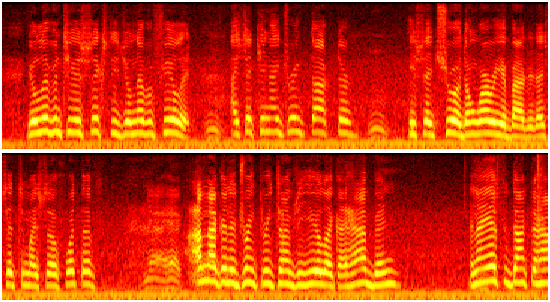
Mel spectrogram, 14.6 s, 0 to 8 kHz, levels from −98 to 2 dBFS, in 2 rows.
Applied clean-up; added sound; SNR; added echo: none; Mechanical fan; 17 dB; none.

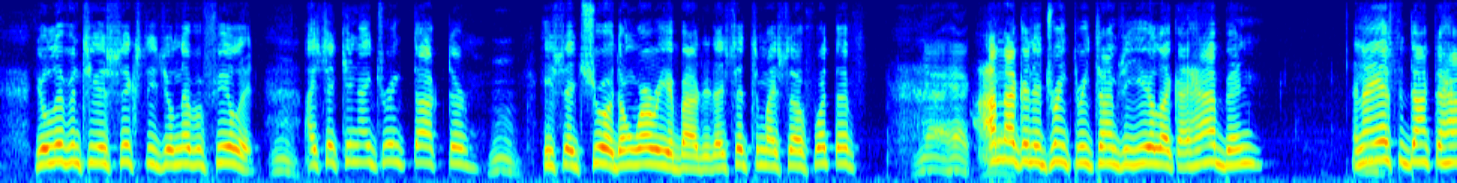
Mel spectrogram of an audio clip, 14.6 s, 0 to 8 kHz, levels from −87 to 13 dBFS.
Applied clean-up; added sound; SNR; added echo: none; none; none; none.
